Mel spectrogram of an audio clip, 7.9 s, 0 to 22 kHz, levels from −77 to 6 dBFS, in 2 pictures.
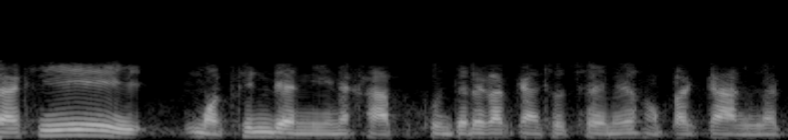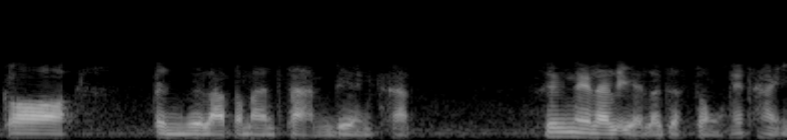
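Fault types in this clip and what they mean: G.729 codec: The speech passes through a narrow telephone band, roughly 150 Hz to 3.4 kHz, so nothing bright survives above it. The sound is rebuilt from a vocal tract filter, a pitch predictor and a few pulses per frame, which fits an 8 kbit/s codec such as G.729A. The damage is plainly audible. Speech stays intelligible but sounds rough and slightly synthetic throughout.
VoIP packet loss concealed by the speech codec: From about 4.27 to 4.32 s, roughly 30 ms of audio goes missing, which points to a single lost packet. The decoder fills the hole by repeating its last pitch and filter settings while lowering the gain. This leaves a brief smeared stretch. Each frame builds on the previous one, so the speech sounds weak or distorted for a short time after the gap.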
